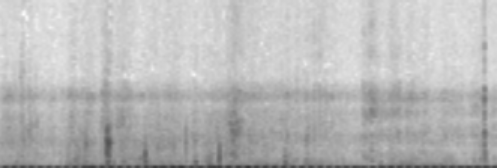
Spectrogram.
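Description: KTM motorcycle engine idling, a steady rapid low pulsing, with a few light clicks on top.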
